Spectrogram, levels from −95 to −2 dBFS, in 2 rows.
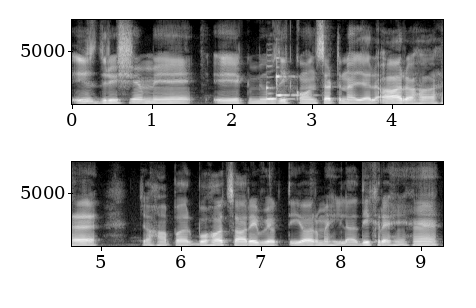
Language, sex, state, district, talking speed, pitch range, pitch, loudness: Hindi, male, Jharkhand, Ranchi, 130 wpm, 110-125 Hz, 120 Hz, -16 LUFS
